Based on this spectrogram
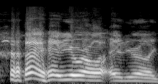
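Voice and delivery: loud, breaking into laughter; laughing through words. Real, not acted. Telling co-host his reaction, loud laughing. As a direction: push the words out while still laughing.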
